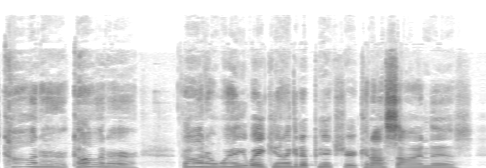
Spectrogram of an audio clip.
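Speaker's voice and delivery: high, excited fan voices calling his name. Retold or imitated. Fans rushing from bleachers begging the singer, high and excited. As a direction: squeal it like eager fans chasing him down.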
